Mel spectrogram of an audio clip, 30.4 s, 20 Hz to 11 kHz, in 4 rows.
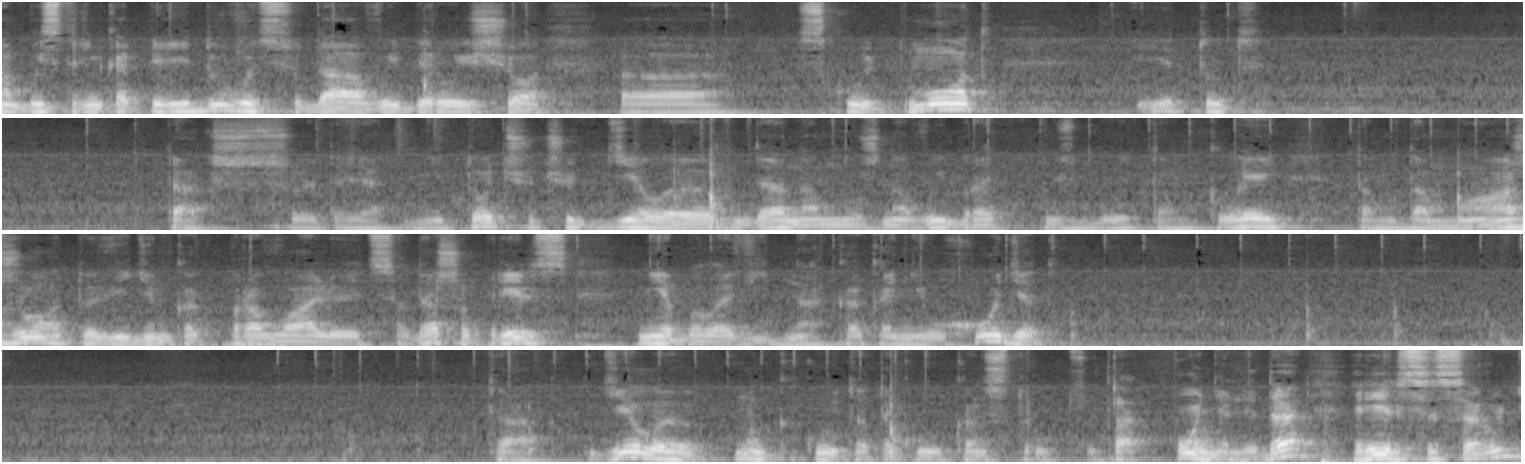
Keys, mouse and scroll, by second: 0.8-4.7 drag, 4.7 middle click, 5.5-8.2 drag, 8.2-9.2 middle drag, 9.2 ctrl+z, 9.7 ctrl+z, 11.1 t, 11.8-18.4 drag, 18.5-25.3 drag, 19.8-21.8 right drag, 25.4-29.0 drag, 29.0-30.4 middle drag.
